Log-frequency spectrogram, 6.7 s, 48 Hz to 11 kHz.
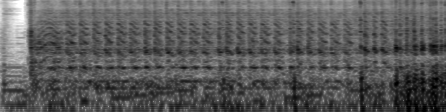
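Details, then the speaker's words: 1964 Dodge D100 truck, sitting since 1996, fed gas poured into the carburetor: cranks, then catches unevenly with a ragged, stumbling beat that never settles to idle; the carburetor's accelerator pump is not working. "Well, the accelerator pump is definitely not working. Which, I mean, like, shocker, but... I gotta admit, this little Dodge truck is fighting us."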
